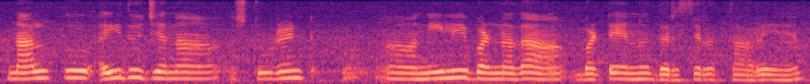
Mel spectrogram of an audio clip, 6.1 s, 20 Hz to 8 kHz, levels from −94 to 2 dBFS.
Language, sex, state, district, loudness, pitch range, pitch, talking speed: Kannada, female, Karnataka, Koppal, -16 LUFS, 200-235 Hz, 215 Hz, 90 wpm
